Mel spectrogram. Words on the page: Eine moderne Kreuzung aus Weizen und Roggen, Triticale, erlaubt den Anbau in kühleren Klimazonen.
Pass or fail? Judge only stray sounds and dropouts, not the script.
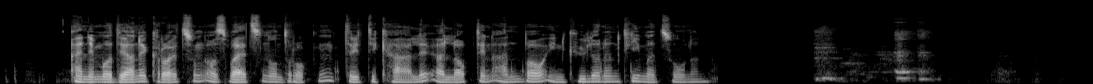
fail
